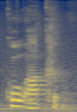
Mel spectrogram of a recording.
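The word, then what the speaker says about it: כֹּחַ: 발음은 코아크입니다. 코아크.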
